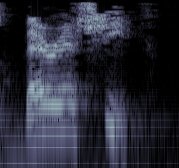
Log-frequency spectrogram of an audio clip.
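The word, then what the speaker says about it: Bereshit (בראשית): The word beginning in the Hebrew is actually the word what would be pronounced Bereshit.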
